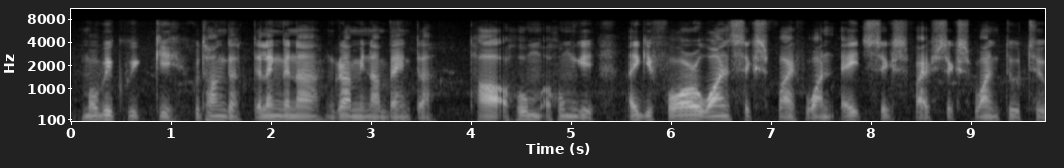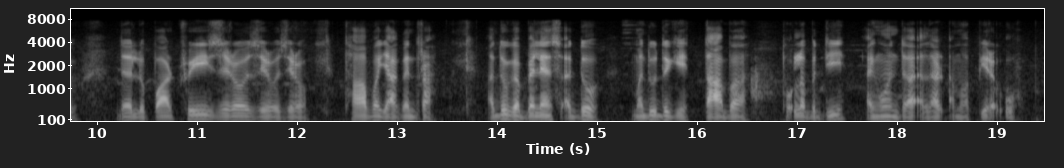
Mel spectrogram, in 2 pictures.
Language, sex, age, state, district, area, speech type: Manipuri, male, 18-30, Manipur, Churachandpur, rural, read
